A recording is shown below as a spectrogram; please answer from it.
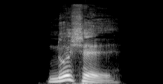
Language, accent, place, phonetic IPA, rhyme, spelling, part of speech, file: German, Germany, Berlin, [ˈnʊʃl̩], -ʊʃl̩, nuschel, verb, De-nuschel.ogg
- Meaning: inflection of nuscheln: 1. first-person singular present 2. singular imperative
